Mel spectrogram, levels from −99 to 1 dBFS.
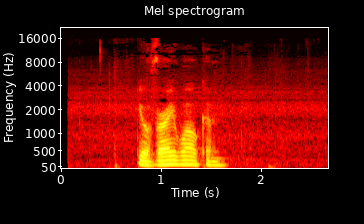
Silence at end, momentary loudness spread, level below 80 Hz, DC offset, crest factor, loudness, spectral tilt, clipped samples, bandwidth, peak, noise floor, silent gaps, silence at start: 1 s; 14 LU; -58 dBFS; under 0.1%; 18 dB; -23 LUFS; -8 dB/octave; under 0.1%; 16 kHz; -8 dBFS; -54 dBFS; none; 0.75 s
